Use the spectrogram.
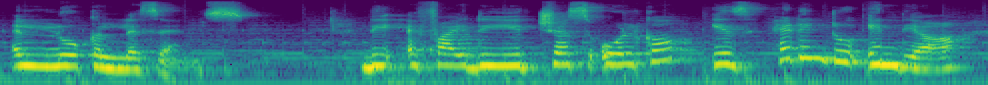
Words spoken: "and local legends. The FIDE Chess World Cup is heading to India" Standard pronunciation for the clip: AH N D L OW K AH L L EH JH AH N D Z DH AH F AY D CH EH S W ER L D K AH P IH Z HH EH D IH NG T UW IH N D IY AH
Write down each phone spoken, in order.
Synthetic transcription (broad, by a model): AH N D L OW K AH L L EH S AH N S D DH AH F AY D CH EH S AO L K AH IH Z HH EH D IH NG T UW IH N D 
